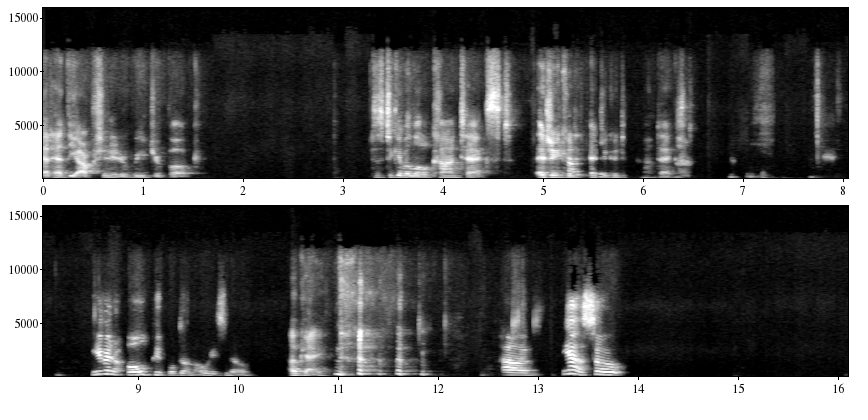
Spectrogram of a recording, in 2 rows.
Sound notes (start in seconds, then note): 6.5 chuckles; 11.0 laughs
